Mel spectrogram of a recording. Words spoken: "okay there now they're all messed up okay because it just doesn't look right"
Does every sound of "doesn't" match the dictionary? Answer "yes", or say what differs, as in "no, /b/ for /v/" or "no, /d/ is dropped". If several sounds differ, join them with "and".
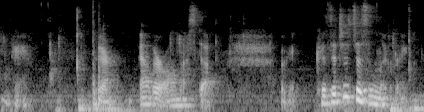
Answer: yes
